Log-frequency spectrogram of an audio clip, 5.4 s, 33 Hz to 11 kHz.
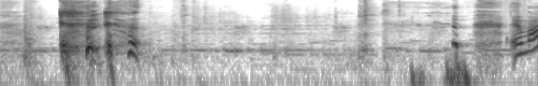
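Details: A 29-year-old mother gives a few short, dry coughs, with her almost two-year-old daughter's voice and music in the background. This is an ordinary cough.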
